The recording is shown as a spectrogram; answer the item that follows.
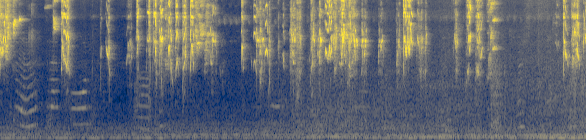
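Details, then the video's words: Lovebird chick learning to vocalise: an opening run of quick chirping notes, then long stretches of harsh, buzzy squawking in uneven bursts, with a low background hum throughout. "Ketika anak burung Lovebird belajar untuk bunyi"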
